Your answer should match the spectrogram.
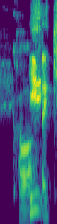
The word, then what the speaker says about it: Koch: Koch, but it's pronounced Koch.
